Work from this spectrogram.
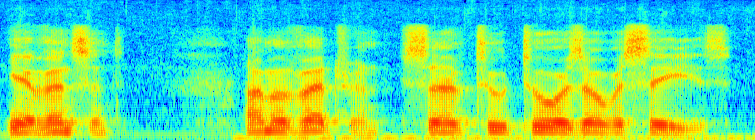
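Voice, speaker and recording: Man playing a low-voiced, resolute veteran caller. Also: moderate pace, muffled recording, natural voice. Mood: grave, emphatic. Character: grave, resolute male military veteran caller. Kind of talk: radio call-in drama acting.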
